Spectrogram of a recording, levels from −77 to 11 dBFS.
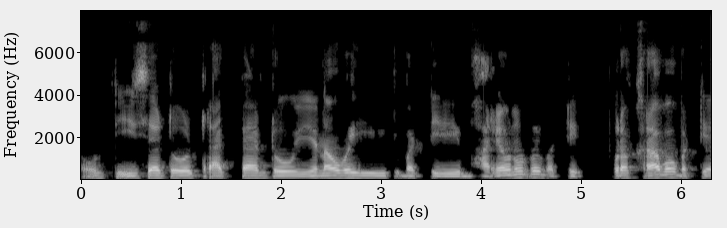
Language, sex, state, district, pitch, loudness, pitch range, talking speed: Kannada, male, Karnataka, Gulbarga, 105 Hz, -17 LUFS, 100-115 Hz, 170 wpm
